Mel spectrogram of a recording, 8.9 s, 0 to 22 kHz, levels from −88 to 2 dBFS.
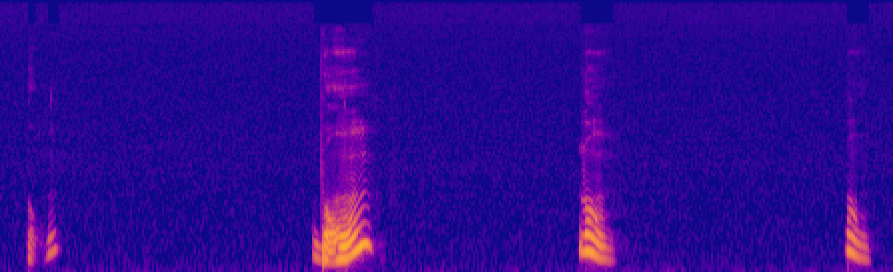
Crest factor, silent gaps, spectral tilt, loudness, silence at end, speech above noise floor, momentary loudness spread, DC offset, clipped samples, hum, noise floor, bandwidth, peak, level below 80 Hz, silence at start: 22 dB; none; -8.5 dB/octave; -23 LUFS; 0.25 s; 41 dB; 24 LU; under 0.1%; under 0.1%; none; -62 dBFS; over 20 kHz; -8 dBFS; -66 dBFS; 0.25 s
